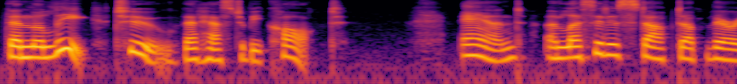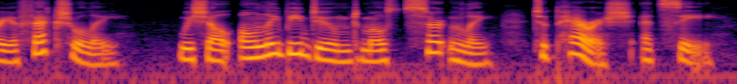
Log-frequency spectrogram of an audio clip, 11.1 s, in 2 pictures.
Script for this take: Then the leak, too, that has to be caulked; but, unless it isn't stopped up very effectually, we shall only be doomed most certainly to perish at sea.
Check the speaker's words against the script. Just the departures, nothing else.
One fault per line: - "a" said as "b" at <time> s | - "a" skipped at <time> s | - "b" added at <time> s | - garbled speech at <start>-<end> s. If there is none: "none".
- "but" said as "and" at 3.5 s
- "isn't" said as "is" at 4.5 s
